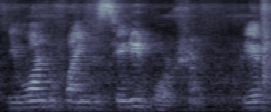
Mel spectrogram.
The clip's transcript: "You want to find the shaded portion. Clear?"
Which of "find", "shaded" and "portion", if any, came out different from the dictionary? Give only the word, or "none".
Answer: shaded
